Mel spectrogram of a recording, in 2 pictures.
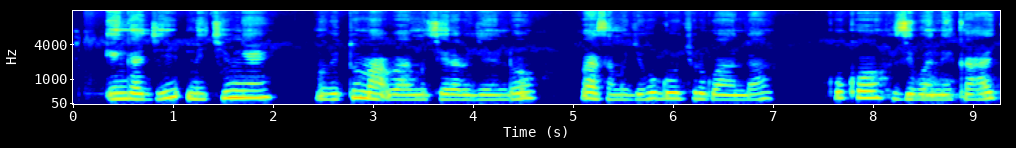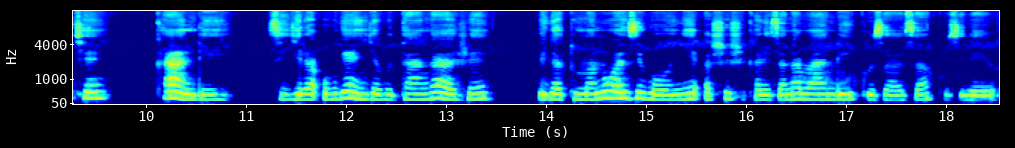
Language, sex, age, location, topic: Kinyarwanda, female, 18-24, Kigali, agriculture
